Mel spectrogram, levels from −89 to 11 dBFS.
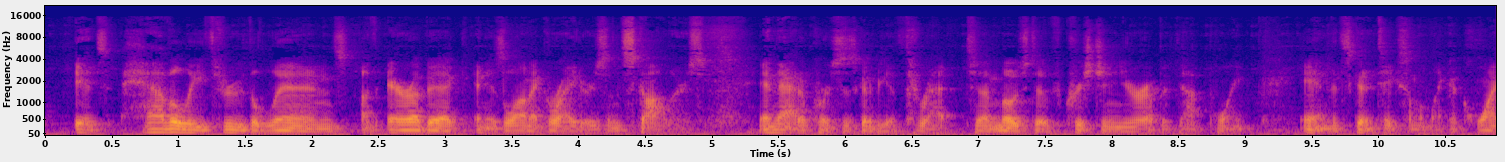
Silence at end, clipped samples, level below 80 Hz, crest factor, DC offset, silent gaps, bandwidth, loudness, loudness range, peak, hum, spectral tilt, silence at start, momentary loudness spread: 0 s; under 0.1%; -40 dBFS; 20 dB; under 0.1%; none; 15.5 kHz; -22 LUFS; 6 LU; -2 dBFS; none; -6.5 dB/octave; 0 s; 15 LU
